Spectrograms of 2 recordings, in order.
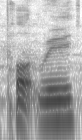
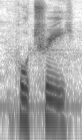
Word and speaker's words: Portree: So we've got the 10-year, we've got the Storm, the Skye, the Port Roux, 18-year, 25-year, 41-year, £350 for the 41-year, 25 mil, £350. Okay, so I said it wrong. Portree is in the capital of Skye.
